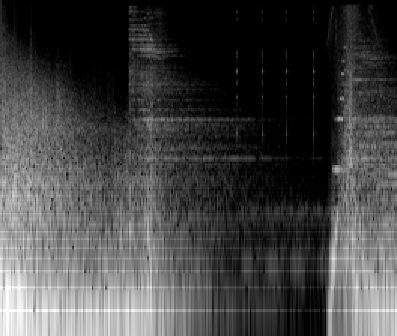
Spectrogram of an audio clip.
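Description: The Confringo spell is cast in the Hogwarts Legacy video game: a loud explosive blast rumbles and fades, then a few sharp ticking clicks sound before another burst erupts.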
